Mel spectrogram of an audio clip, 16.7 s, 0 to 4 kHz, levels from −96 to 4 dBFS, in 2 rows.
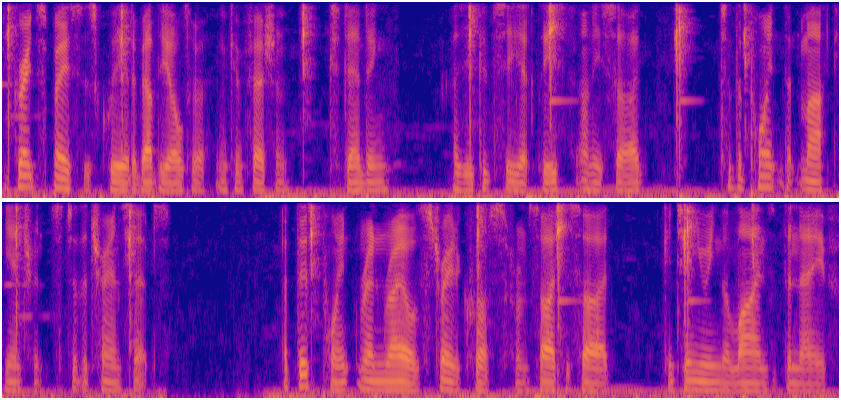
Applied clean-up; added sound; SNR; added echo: none; Fire; 5 dB; none.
